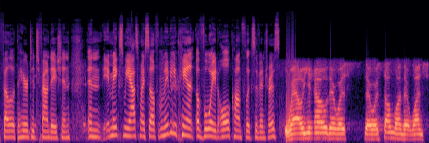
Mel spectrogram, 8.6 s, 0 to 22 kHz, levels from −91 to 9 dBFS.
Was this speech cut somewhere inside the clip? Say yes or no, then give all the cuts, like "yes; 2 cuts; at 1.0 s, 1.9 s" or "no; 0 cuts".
yes; 2 cuts; at 1.7 s, 5.6 s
